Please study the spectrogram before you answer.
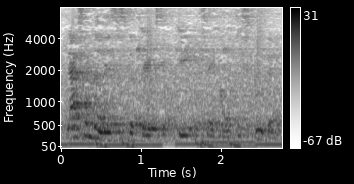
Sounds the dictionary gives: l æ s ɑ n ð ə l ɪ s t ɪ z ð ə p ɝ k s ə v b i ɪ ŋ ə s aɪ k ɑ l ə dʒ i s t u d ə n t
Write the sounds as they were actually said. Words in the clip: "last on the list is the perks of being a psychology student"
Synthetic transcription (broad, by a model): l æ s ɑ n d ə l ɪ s ɪ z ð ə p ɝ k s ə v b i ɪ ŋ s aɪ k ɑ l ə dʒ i s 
